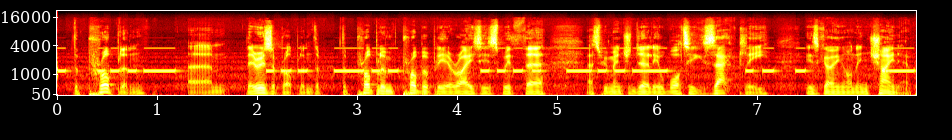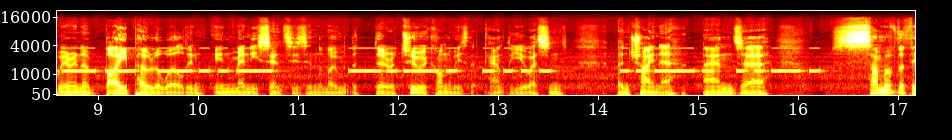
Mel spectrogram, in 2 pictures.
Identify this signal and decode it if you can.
Morse code, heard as a keyed tone, hand-sent with a straight key, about 14 wpm, 1180 Hz, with room echo and speech in English. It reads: … SD HX IE OX CH FF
